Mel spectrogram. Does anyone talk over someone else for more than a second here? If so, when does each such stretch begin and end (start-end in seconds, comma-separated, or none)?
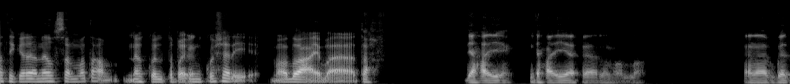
none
